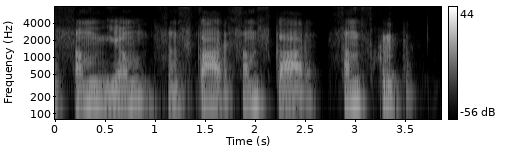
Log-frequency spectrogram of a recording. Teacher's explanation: य र ल व श स और ह इसके पहले आने वाले अनुस्वार का उच्चारण हम म की तरह कर सकते हैं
